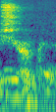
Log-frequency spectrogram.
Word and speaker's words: Sherwin: Ryan, what's the first syllable of Sherwin? Sure. Sure. Yeah. Confidence. Kevin, what's the second syllable? Win.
